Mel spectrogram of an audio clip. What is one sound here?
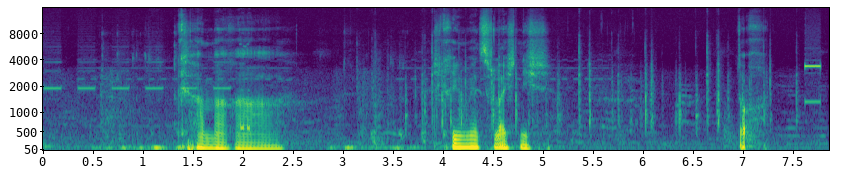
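Keys clack on a keyboard.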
